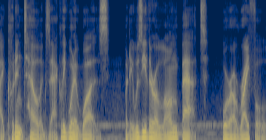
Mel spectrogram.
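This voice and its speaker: Music plays behind a man with a very deep, low voice and a dramatic tone. He talks at a moderate pace with lively intonation. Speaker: narrator reading listener-submitted horror stories. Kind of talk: scripted first-person horror narration, true-crime style. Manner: tense, hushed, building suspense with steady measured pacing; dramatic, intensifying on frightening moments.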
